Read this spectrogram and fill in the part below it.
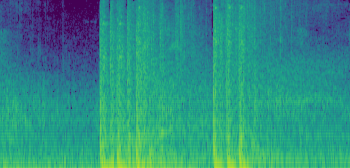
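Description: A rifle fires in quick bursts of loud shots.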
